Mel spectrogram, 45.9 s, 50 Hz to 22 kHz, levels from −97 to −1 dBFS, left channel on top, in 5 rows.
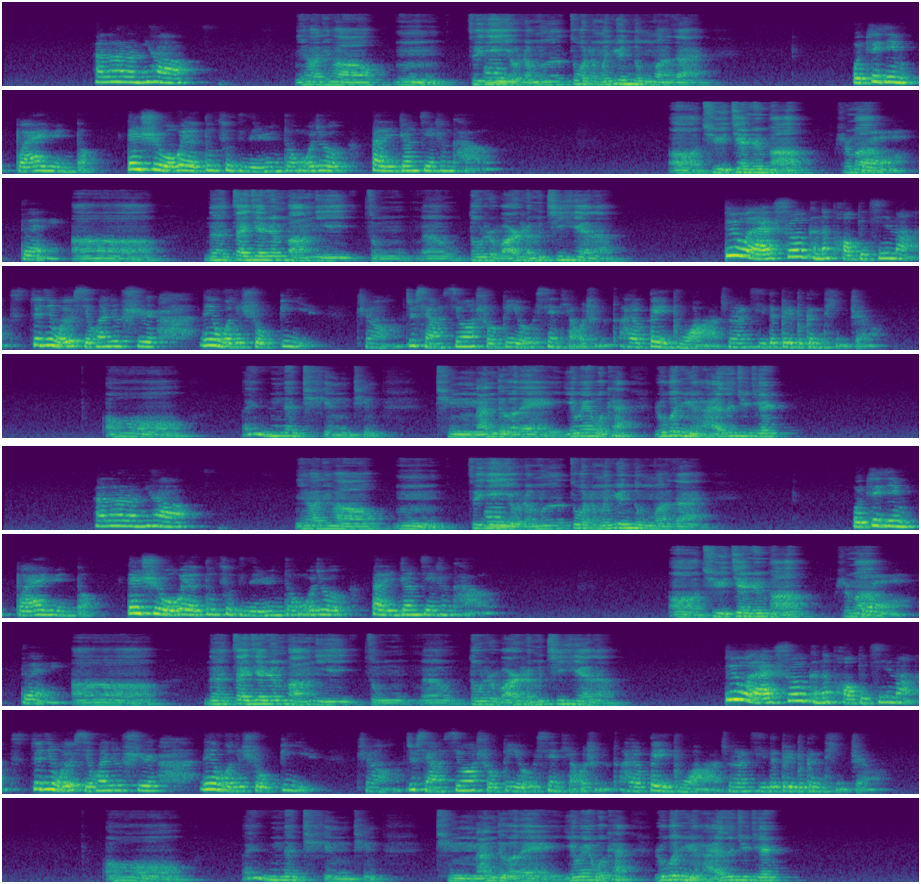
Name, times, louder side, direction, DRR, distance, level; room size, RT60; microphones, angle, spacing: voice 1, 0.9-1.8 4.8-5.0 8.5-10.0 10.4-12.6 12.9-14.1 17.8-18.1 18.5-18.9 25.6-27.5 27.8-30.6 31.1-36.2, equal, 30° left, 0.5 m, -23 dB
voice 2, 2.9-7.0 15.8-17.2 17.5-18.0 19.0-19.9 20.4-24.5 37.7-38.5 39.1-40.5 41.0-44.4, left 1 dB, 5° left, 1.1 m, -29 dB
3.9 x 2.4 x 2.4 m
head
